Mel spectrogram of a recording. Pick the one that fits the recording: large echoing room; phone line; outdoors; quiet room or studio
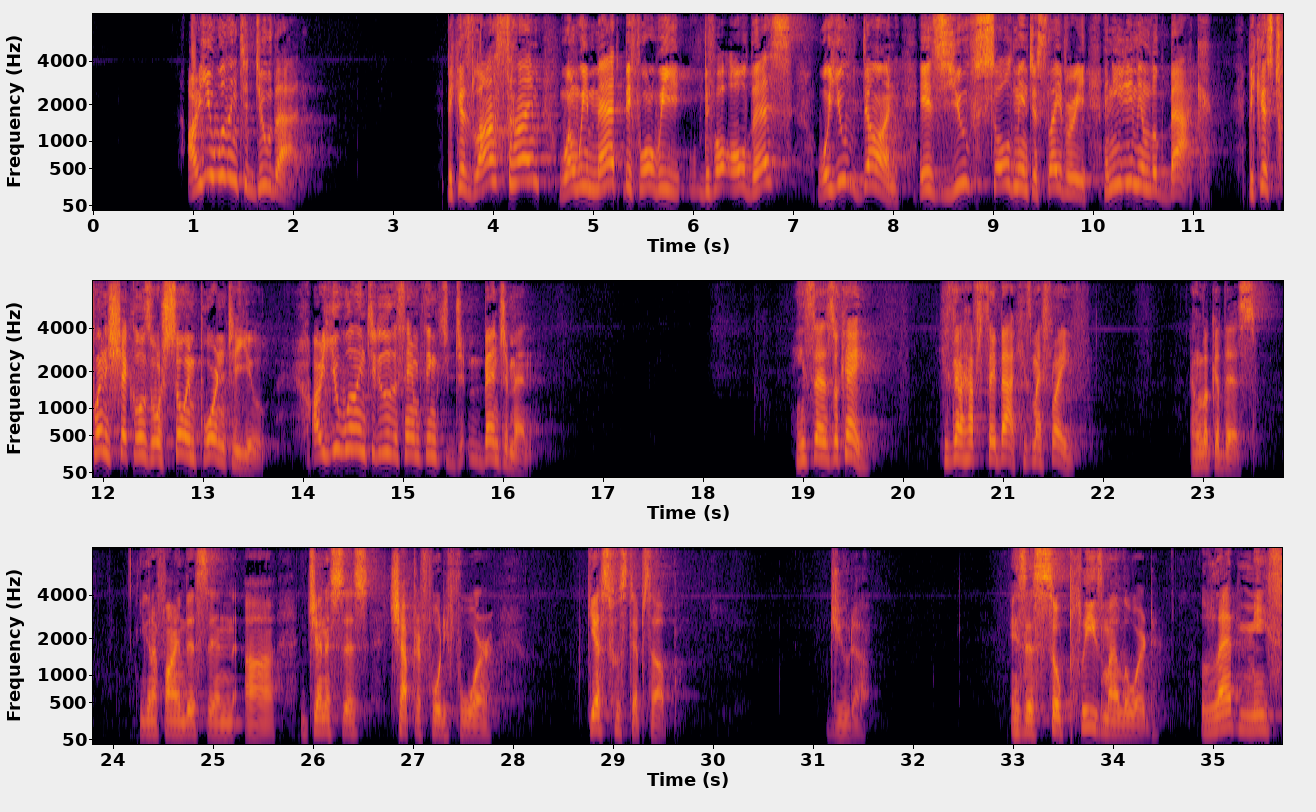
large echoing room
